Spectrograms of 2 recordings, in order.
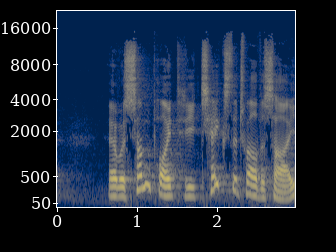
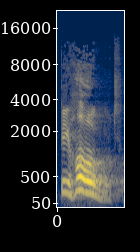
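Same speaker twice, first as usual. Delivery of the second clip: Behold called out loud, falling at the end; Behold, declared to the congregation; proclaimed behold; 10 dB louder than usual. Shown as a demonstration. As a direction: ring out Behold like a summons. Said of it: "not just a little sentence".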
